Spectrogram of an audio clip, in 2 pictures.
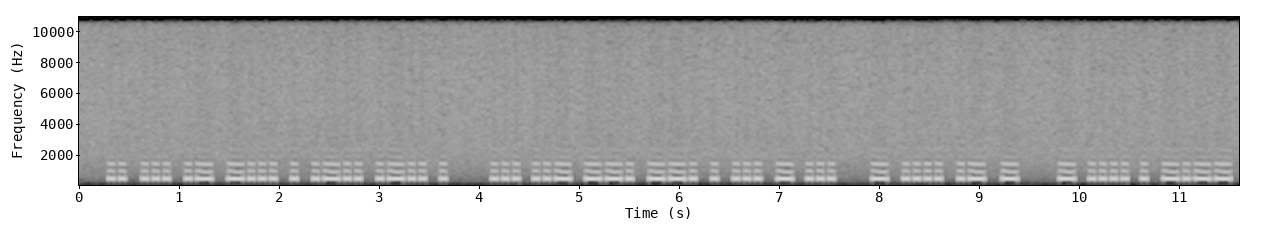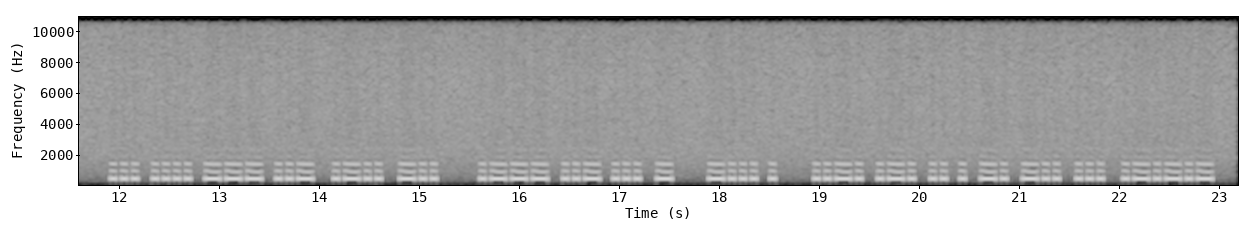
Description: Morse code, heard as a keyed tone, hand-sent with a paddle, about 22 wpm, 460 Hz. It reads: ISABELLE SUGGESTS THAT THEY SHOULD JUST BE FRIENDS.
